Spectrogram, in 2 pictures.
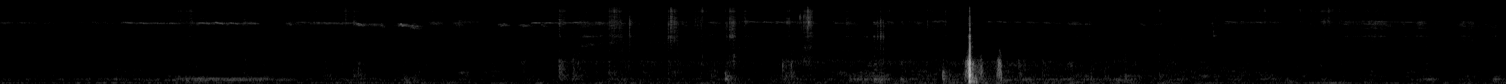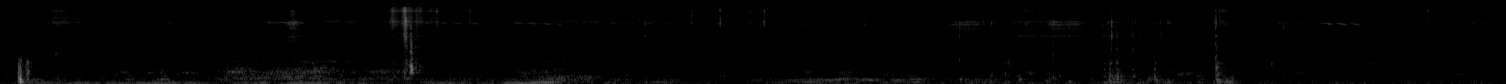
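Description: Faint, scattered rustling and light clicks of rabbits moving about in straw bedding close to the microphone, with one sharper knock about ten seconds in and a couple of smaller knocks later.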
